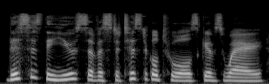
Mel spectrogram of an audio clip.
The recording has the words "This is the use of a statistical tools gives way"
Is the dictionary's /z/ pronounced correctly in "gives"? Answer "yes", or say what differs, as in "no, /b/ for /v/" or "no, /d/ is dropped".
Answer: yes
